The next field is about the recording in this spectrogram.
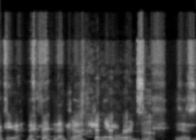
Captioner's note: laughs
